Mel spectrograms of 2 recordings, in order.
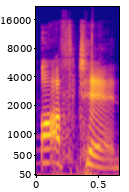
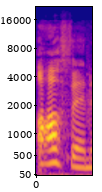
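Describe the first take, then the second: First: The T in the middle is pronounced. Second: The T in the middle is silent. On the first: The speaker calls it wrong. "one of like the sort of like up and comer young people was like" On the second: The speaker calls it right. "one of like the fancy old ladies was like"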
